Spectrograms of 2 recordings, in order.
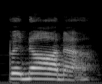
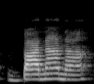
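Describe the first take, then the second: First: The first and last vowels are weak schwas. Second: The first and last vowels are full. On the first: The speaker calls it right. "The first and the final syllables are with a schwa" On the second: The speaker calls it wrong. "I'm not saying banana, which a lot of Spanish speakers would do"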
